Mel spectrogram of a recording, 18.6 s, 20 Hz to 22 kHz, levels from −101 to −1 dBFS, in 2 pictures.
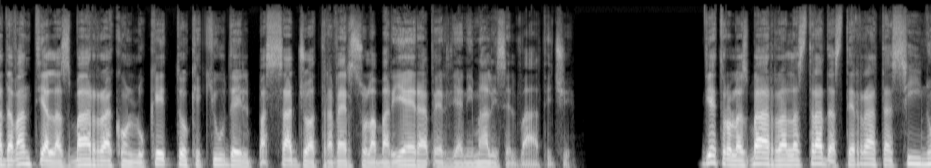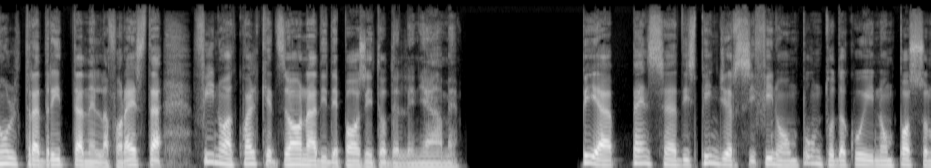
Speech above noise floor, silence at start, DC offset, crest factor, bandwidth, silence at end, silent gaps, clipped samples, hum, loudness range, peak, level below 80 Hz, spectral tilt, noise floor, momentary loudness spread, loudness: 69 dB; 0 s; under 0.1%; 16 dB; 18 kHz; 0 s; none; under 0.1%; none; 5 LU; 0 dBFS; -38 dBFS; -6 dB/octave; -85 dBFS; 9 LU; -17 LUFS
